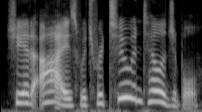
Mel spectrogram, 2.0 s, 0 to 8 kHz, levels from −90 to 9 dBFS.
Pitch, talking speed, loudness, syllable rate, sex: 245 Hz, 210 wpm, -21 LUFS, 6.4 syllables/s, female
